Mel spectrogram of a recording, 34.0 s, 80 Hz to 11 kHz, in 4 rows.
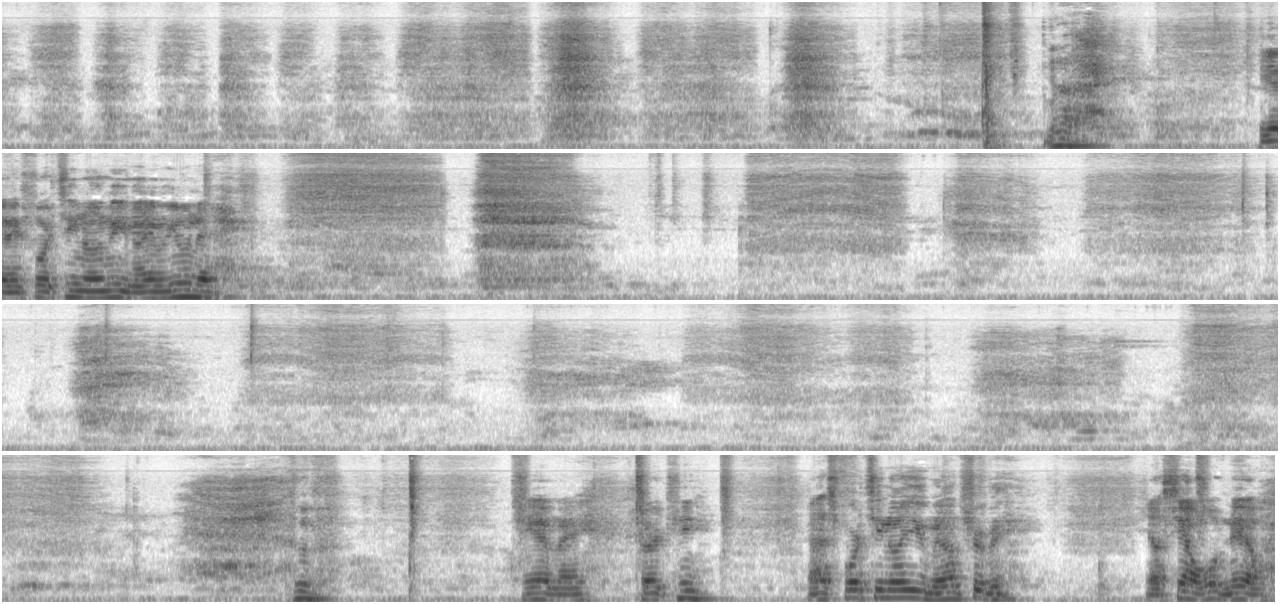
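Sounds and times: man breathing hard: 0.0 - 8.4, 9.9 - 34.0
steady low hum: 0.0 - 34.0.

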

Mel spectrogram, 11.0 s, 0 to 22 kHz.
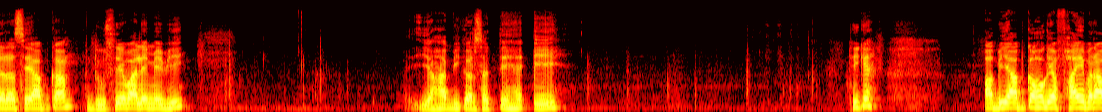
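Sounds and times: marker writing on whiteboard: 5.6 - 8.9.

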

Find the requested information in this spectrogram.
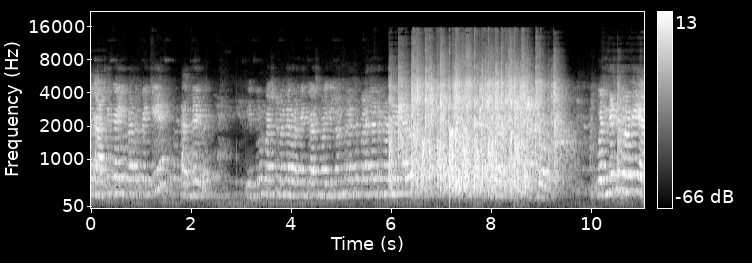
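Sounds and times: children applauding: 6.0 - 9.7.

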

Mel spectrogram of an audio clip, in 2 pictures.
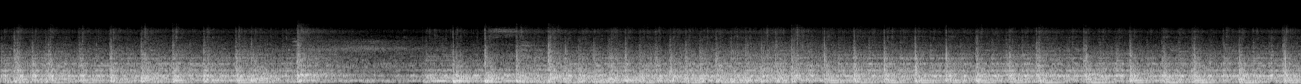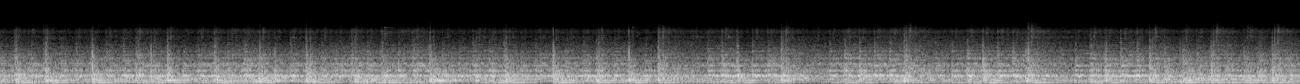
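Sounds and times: taiko drums playing: 0.0 - 26.0.

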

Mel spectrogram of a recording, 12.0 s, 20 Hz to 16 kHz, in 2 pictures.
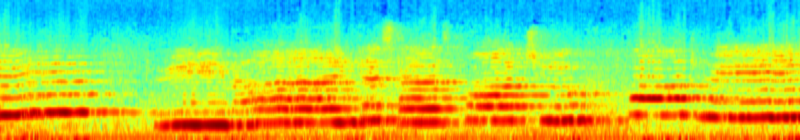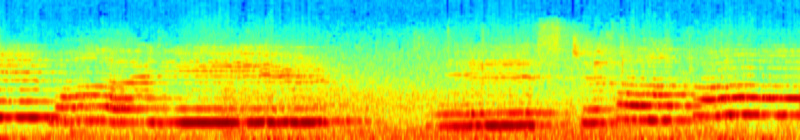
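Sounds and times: girl singing long notes: 0.0 - 12.0.

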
